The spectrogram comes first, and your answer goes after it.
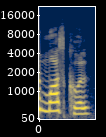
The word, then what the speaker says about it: muscle: And the next one, M-U-S-C-L-E. Do you say muscle? I'm sure you don't do that, right? It is what? It is muscle.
